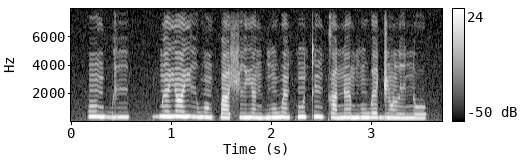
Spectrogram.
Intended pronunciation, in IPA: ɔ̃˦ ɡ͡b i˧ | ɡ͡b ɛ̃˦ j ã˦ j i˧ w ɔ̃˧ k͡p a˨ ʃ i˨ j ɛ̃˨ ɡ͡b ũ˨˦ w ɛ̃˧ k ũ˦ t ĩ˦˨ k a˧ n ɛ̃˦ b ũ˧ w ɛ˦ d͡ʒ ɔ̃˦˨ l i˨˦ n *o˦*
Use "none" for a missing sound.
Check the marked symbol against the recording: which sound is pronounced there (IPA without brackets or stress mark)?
o˧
